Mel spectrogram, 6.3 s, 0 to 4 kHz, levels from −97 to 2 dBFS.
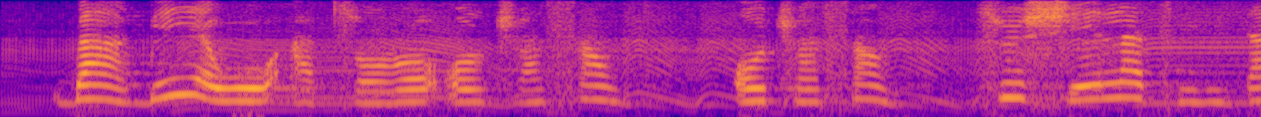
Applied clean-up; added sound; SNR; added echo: none; Tools; 18 dB; reverberation time 1.7 s.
